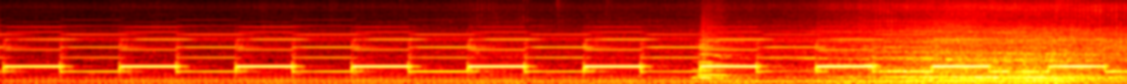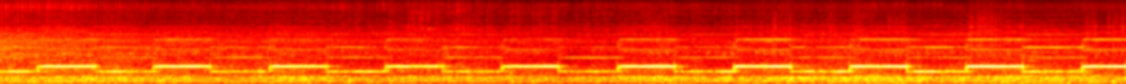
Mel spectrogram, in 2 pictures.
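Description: Level-crossing warning alarm sounding its two-tone signal, alternating a high and a low tone about every second and a half. From about nine seconds in, a train passes over the crossing, and its loud wheel and running noise starts abruptly and carries on under the alarm.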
